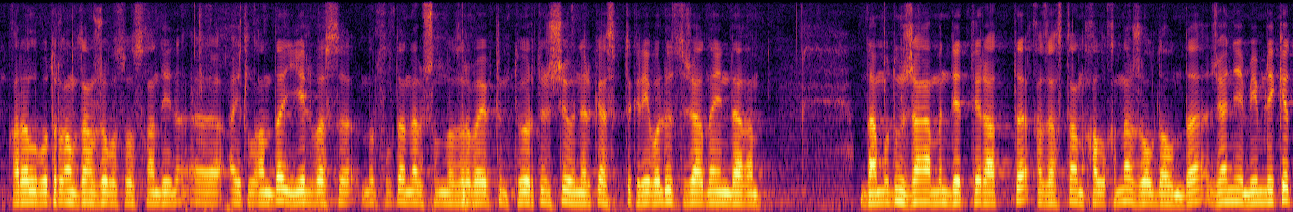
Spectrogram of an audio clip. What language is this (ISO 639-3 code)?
kaz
